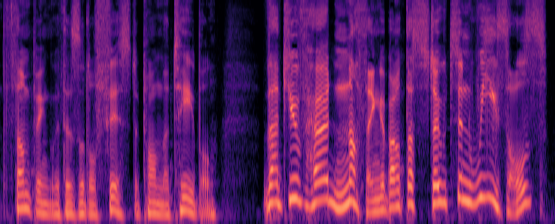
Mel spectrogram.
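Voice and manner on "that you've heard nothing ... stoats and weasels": high-pitched, incredulous rat outburst; shouting. A narrator's reading. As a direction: cry it out high, utterly disbelieving. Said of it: "shouted the rat".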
